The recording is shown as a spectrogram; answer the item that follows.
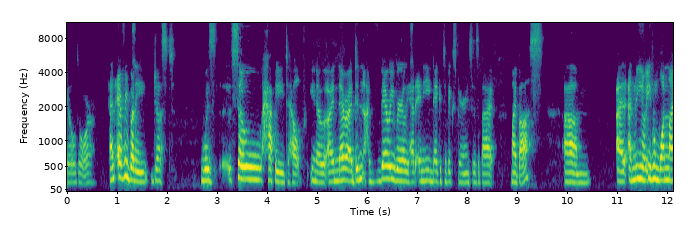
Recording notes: we are still recording at home via Zoom, so our sound quality isn't at it's best today, so please accept our apologies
